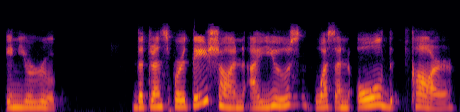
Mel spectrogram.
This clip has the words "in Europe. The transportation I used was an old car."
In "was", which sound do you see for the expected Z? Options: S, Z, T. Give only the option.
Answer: S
